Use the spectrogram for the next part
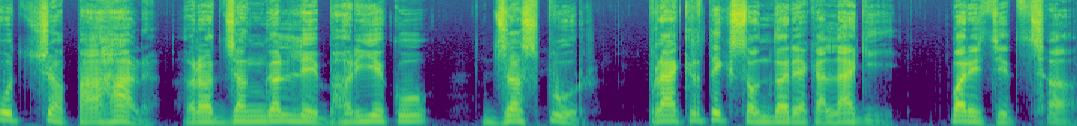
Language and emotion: Nepali, neutral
